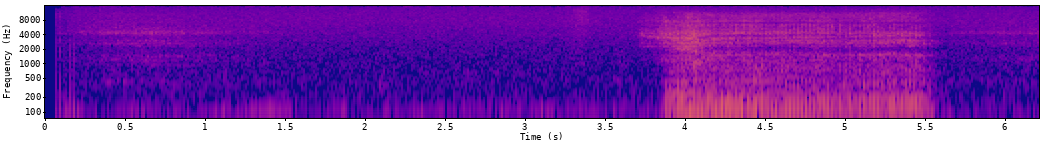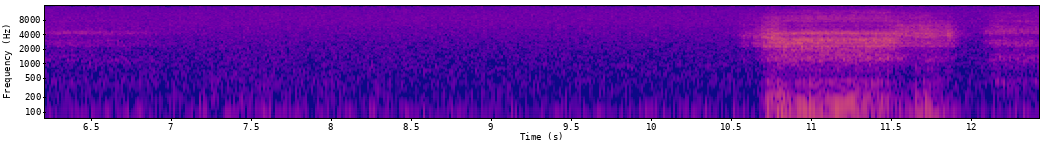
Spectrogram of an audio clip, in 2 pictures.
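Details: Labrador snoring in sleep: two long, deep, rumbling snores on inhalation about seven seconds apart, with quiet breathing between.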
